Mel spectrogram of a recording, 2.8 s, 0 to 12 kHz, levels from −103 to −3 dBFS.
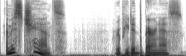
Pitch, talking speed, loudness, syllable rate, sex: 125 Hz, 105 wpm, -22 LUFS, 5.9 syllables/s, male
